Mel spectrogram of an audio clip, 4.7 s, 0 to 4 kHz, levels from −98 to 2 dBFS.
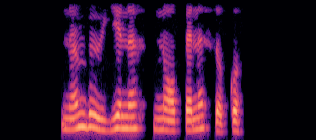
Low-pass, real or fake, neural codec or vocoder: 3.6 kHz; real; none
